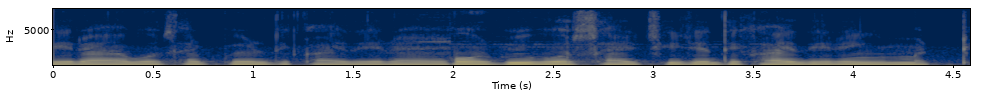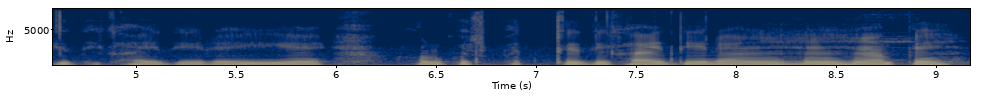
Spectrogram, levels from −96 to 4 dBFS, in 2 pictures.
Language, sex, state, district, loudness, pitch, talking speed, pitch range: Hindi, female, Maharashtra, Sindhudurg, -35 LUFS, 180 Hz, 205 wpm, 180-185 Hz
